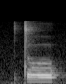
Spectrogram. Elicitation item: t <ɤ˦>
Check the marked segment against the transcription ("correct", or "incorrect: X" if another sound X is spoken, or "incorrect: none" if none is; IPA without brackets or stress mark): correct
